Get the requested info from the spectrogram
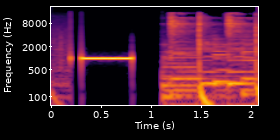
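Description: A single steady high beep lasting about half a second, edited in with dead silence on either side. About a second in, music starts: a beat with strummed acoustic guitar.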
